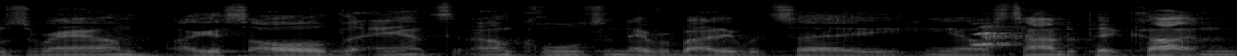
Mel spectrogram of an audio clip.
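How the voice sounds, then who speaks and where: This speaker has a strong Southern US accent and fairly even intonation. The pace is very fast. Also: man. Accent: thick Southern. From US South, northwest Alabama. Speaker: comedian and podcast host. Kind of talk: casual chat.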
